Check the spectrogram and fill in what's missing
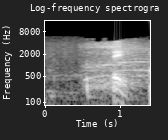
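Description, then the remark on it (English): A big cat roars once in a box canyon, a rough, rumbling growl swelling midway, mixed with the uneasy lowing of frightened cattle over a steady background hiss. “The cattle sound plenty scared. That cat must be in there with him.”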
